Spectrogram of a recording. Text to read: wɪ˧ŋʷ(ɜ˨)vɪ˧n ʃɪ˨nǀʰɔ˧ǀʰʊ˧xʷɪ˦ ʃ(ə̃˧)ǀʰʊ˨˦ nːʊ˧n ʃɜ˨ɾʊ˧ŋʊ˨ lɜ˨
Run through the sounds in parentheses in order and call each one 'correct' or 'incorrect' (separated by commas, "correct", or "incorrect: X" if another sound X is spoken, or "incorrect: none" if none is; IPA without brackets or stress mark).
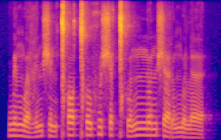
correct, incorrect: ə˧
